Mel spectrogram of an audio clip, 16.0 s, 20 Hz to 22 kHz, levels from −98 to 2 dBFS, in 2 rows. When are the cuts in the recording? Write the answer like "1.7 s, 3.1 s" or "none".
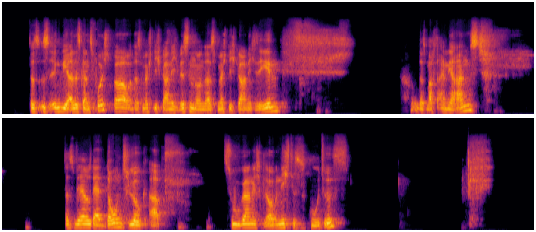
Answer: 9.3 s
